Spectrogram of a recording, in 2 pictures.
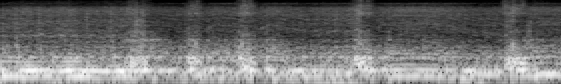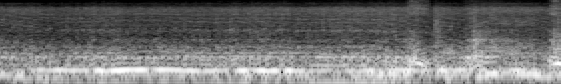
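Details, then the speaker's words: Hayabusa engine swapped into a Nissan Micra, first run in car, cold with choke on, warming to temperature: crisp eager throttle blips over steady even idle, clean between revs, no dash warnings; a leak found afterward. "Sounds like it's going to be pretty tasty, doesn't it?"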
